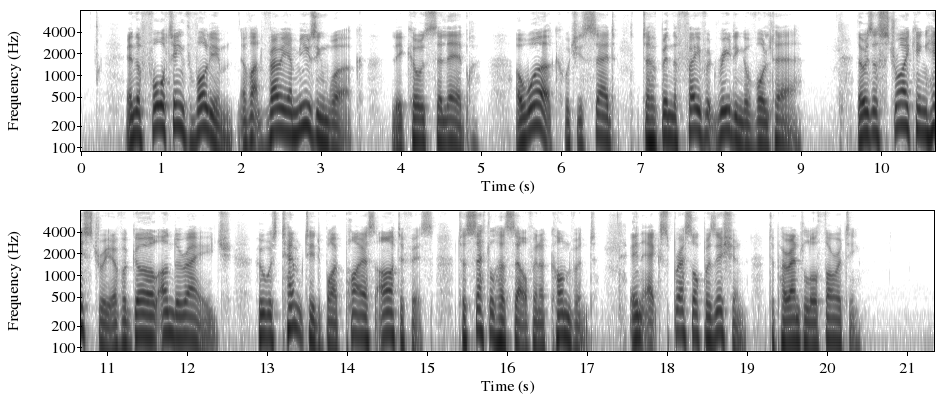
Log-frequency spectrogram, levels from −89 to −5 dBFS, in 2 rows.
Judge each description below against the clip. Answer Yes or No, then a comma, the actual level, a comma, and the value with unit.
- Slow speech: No, average, 150 wpm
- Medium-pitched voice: No, low, 130 Hz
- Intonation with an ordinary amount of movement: Yes, average, 4.8 semitones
